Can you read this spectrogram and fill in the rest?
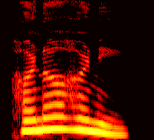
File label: "ಹಾಣಾಹಣಿ", Kannada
